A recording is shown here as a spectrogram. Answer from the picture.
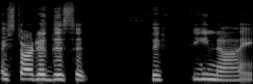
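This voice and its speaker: At a moderate pace, a woman speaks with a fairly high pitch in a dry, close sound with no echo. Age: 60s. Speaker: podcast guest sharing her health journey. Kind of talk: interview conversation. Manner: halting, with many restarts.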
